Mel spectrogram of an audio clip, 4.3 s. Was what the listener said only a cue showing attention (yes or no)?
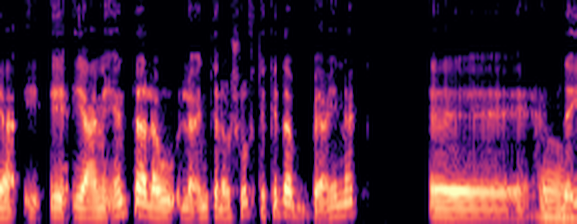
yes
